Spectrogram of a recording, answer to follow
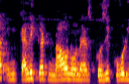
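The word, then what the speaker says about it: Kozhikode: Calicut, now known as कोझिकोड या कोड़िकोड बोलते हैं उसको। इसको जेड को मलयालम में अड़ाप, कोड़िकोड, समझ आ गया। इंग्लिश में ज प्रोनाउंस होता है, ठीक है ना।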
